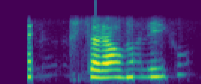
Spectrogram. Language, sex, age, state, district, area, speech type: Urdu, female, 30-45, Uttar Pradesh, Lucknow, rural, conversation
